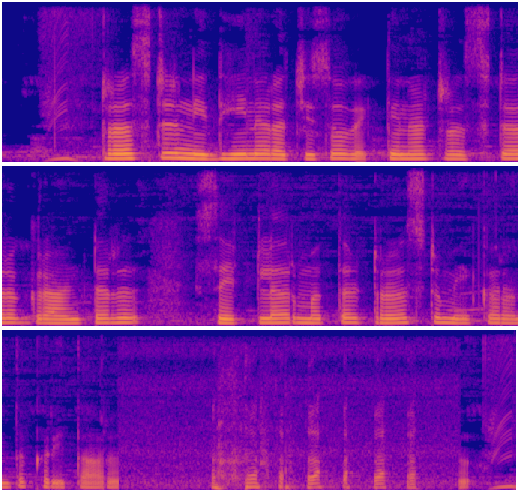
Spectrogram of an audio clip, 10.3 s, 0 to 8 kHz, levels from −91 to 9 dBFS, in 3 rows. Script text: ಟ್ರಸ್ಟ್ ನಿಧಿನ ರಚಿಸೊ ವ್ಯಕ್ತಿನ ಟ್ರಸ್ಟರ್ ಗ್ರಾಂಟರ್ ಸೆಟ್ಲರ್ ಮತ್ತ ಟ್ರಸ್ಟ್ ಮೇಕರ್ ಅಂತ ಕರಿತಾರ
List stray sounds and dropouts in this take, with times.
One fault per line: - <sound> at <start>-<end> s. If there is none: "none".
- laugh at 8.3-9.8 s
